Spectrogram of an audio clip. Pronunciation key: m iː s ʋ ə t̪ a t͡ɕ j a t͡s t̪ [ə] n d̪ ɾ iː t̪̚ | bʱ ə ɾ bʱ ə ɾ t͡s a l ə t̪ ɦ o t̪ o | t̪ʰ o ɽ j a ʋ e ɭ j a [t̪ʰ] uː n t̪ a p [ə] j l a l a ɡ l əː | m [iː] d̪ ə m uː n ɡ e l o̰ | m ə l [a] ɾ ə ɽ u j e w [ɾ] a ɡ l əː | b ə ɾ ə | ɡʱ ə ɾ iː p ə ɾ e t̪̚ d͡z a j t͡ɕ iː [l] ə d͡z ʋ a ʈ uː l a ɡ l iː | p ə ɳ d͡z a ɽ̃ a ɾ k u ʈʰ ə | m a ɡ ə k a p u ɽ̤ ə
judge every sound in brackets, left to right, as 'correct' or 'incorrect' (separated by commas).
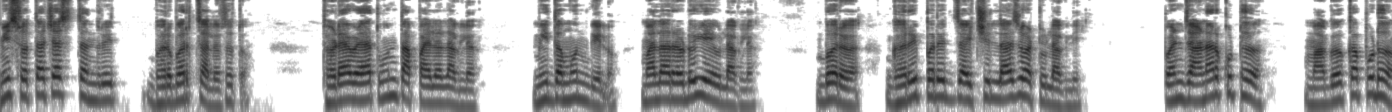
correct, incorrect, incorrect, correct, correct, incorrect, correct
